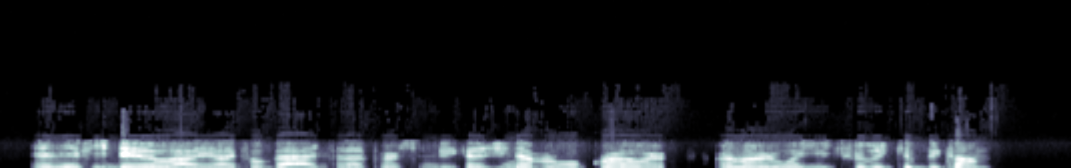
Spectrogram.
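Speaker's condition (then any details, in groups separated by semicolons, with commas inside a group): Cerebral palsy; mild slur, varies by day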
